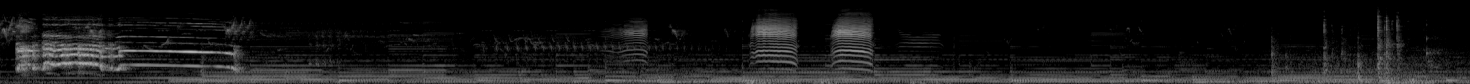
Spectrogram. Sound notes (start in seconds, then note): 0.1 rooster crowing; 4.1 soft guitar music; 7.4 goat bleating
